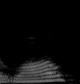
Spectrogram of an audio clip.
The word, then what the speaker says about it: و: Waw has to be pronounced correctly. Not a v, a v, a v sound we don't have. Like the letter V in English. We don't have that in Arabic.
